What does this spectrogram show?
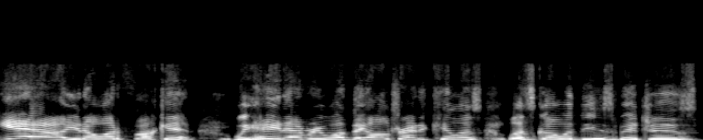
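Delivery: squeaky gung-ho yokels cheering; rowdy river lords. Retold or imitated. River lords joining Robb, high rowdy mock cheer.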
